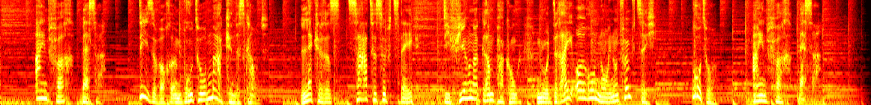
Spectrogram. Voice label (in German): brutto (werbung)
